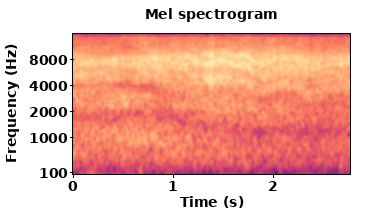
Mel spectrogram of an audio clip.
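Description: Strong wind sweeps across a Lake Michigan beach, a loud steady roar of gusts and microphone buffeting with surf mixed in, no voices.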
